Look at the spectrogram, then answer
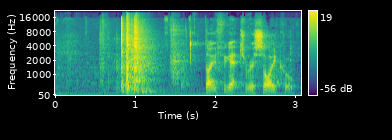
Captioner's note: can clatters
